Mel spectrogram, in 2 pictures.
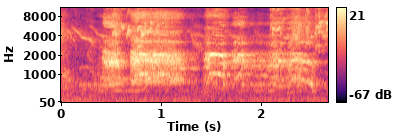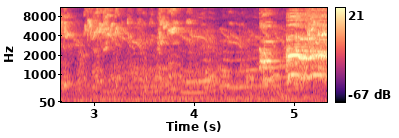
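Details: Kukuak balenggek rooster from Solok, West Sumatra: a long crow broken into several loud, layered segments with abrupt pitch steps and pauses between them, with small birds twittering behind.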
